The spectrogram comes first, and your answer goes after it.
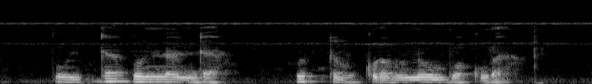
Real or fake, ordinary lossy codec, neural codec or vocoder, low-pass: fake; MP3, 32 kbps; codec, 16 kHz, 8 kbps, FreqCodec, smaller model; 7.2 kHz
